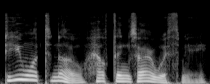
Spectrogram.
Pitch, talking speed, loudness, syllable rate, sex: 130 Hz, 255 wpm, -16 LUFS, 5.3 syllables/s, male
